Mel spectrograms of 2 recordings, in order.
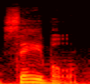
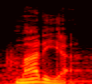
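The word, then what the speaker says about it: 聖母: small and mother and as a word it is pronounced Sable but as a name it's supposed to be read Maria yes like the holy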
